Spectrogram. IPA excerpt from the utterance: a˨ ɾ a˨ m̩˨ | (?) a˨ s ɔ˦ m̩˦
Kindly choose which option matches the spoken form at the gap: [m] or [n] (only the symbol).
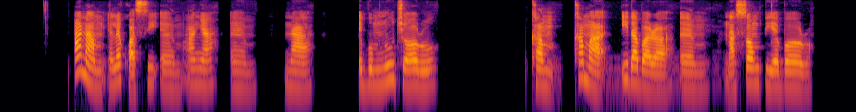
n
